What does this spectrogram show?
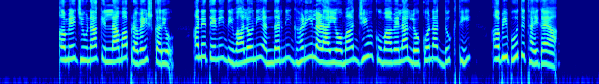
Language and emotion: Gujarati, sad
